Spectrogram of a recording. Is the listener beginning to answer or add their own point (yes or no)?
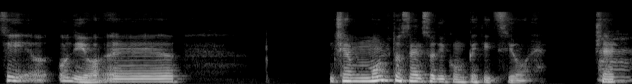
no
